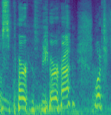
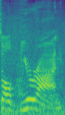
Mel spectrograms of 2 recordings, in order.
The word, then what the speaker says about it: Sulfuron: Taste in the flames of Sulfuron? What is no, it's Sulfuron. You're getting the name wrong, Johnner.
